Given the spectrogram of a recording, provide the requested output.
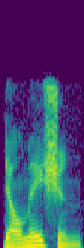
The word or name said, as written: Dalmatian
